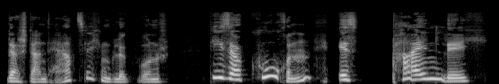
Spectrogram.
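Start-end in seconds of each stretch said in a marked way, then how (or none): 2.1-4.9 high and slow scornful verdict; drawn-out disdain. Acted. Holly judging the cake with contempt. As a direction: drag it out in contempt.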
